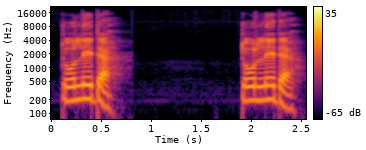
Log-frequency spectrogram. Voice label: "toletv", muscogee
